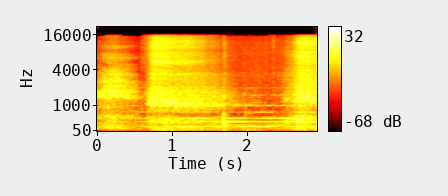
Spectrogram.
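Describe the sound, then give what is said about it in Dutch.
Deep breathing in and out, with a few long, airy breaths separated by short pauses. Soft sustained tones sit quietly underneath, and no speech is heard. “Adem in, adem uit.”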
